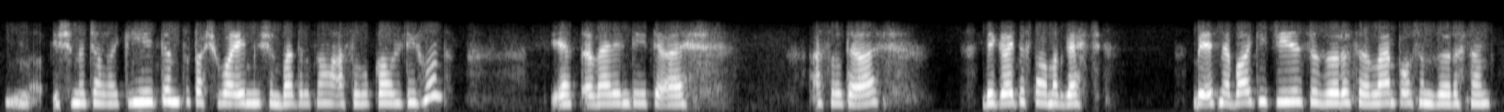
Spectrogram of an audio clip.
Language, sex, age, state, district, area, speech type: Kashmiri, female, 45-60, Jammu and Kashmir, Baramulla, urban, conversation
